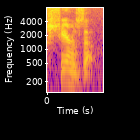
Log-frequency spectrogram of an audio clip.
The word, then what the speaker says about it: Scherzo: And also, the name of that comedy channel is called Scherzo. And it's spelled SHARE and then ZO.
